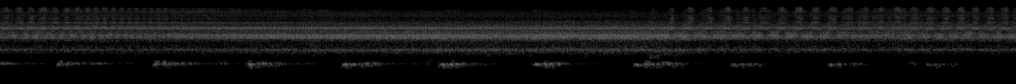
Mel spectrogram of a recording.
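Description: Steady high-pitched insect chorus with a fine rapid pulse. Over it, a bird gives a short, hoot-like note about once a second.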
